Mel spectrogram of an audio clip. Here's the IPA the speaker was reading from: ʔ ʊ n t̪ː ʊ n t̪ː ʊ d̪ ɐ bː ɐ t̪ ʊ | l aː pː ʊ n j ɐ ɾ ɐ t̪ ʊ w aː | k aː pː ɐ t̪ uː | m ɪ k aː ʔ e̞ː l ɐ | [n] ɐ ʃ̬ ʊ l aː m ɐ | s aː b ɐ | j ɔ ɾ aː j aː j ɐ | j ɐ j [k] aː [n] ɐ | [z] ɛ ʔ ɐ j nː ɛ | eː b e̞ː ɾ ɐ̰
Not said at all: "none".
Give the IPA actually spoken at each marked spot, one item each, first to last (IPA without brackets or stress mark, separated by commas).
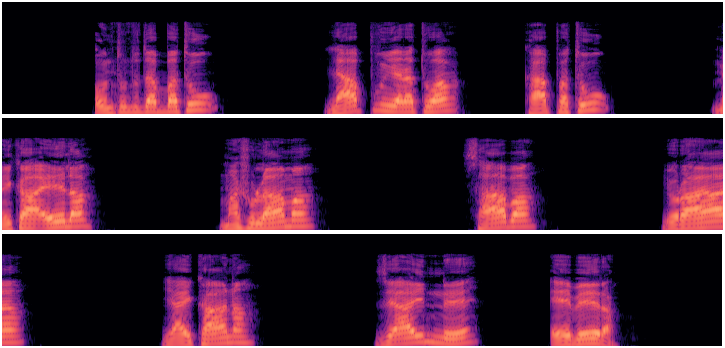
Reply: m, k, n, z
